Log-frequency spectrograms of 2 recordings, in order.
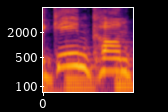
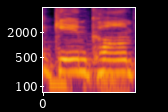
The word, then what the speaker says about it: Game.com: a slick high-tech marvel but the dot is silent it's called dan calm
